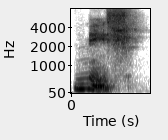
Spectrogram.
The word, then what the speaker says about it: niche: The word that no one knows exactly how to pronounce. I looked it up. It's niche. That's what they say.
